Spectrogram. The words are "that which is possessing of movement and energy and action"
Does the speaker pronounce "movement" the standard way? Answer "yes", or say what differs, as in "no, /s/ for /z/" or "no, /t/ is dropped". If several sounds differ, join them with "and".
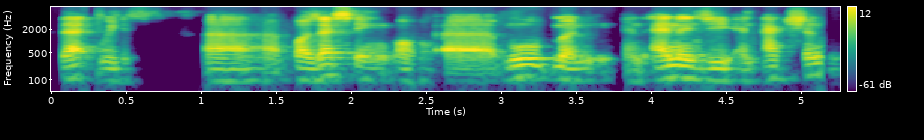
yes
